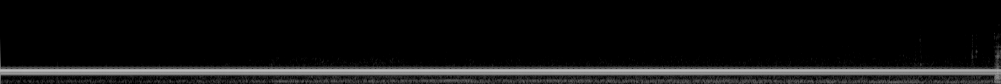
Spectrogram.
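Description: Two metal tone tubes of a Pythagorean tone generator ringing together as a pure, steady two-note chord, easing off slightly near the end.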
